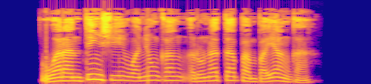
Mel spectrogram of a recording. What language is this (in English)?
Corongo Ancash Quechua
